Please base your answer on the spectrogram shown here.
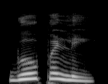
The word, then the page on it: ಗೋಪಳ್ಳಿ: gōpaḷḷi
